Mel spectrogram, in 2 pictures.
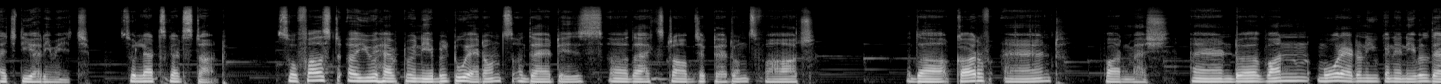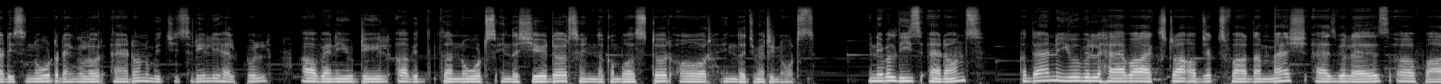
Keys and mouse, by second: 2.3 space, 24.8 shift+a.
